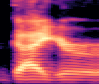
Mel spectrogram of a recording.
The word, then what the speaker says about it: Giger: Geiger or Giger, however his name is pronounced. I've always said Geiger, but maybe it's Giger.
